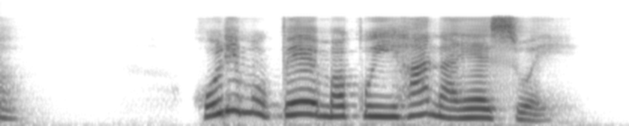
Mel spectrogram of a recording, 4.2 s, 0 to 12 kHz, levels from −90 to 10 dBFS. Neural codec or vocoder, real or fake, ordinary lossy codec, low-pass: codec, 16 kHz, about 1 kbps, DyCAST, with the encoder's durations; fake; MP3, 96 kbps; 7.2 kHz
